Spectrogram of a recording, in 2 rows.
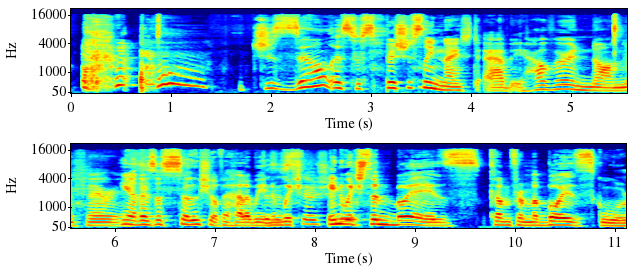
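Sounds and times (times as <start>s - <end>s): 
person coughing harshly with groaning tail: 0.0s - 1.4s
speech: 1.8s - 11.1s.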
